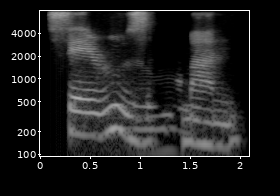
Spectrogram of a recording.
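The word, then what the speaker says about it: セールスマン: There's no L in Japanese, so the L is going to be replaced with an R. So instead of saying sale, we say seru. Seruzman.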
